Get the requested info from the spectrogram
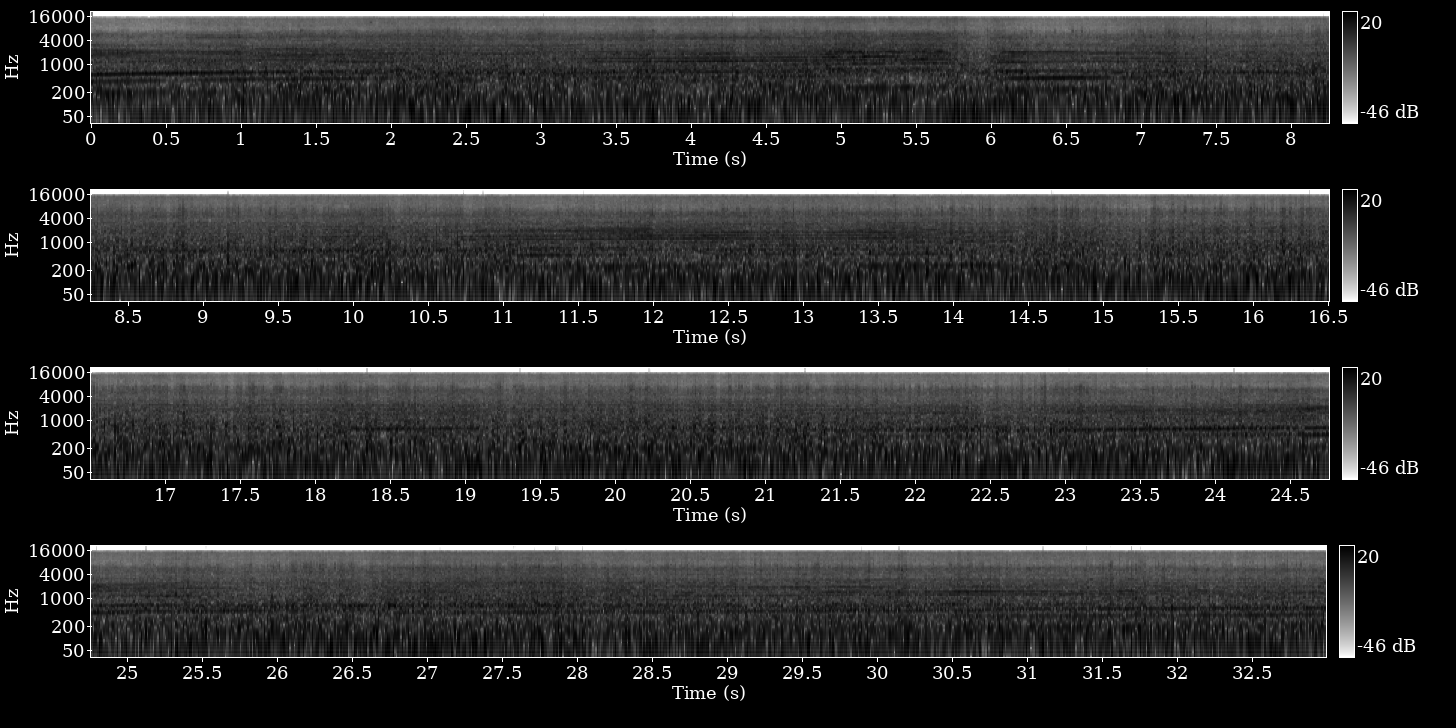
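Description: Sport motorcycle engine pulling hard at highway speed, its pitch climbing slowly as the bike accelerates, with a quick gear change about six seconds in. Heavy wind noise on the microphone runs underneath.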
